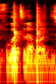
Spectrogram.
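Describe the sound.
A few sharp hand claps ring out in quick succession, mixed with voices talking over them; people clap for a speaker who just raised a noteworthy point about debut producer projects.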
